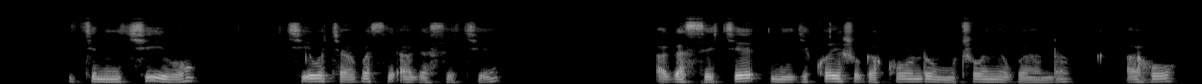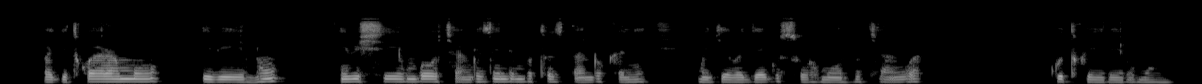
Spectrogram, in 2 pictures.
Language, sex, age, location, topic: Kinyarwanda, male, 36-49, Musanze, government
